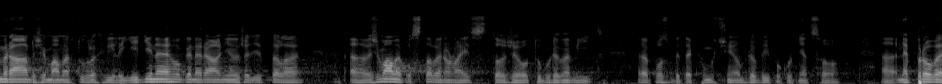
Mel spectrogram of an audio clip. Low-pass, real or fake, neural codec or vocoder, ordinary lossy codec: 9.9 kHz; real; none; Opus, 32 kbps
